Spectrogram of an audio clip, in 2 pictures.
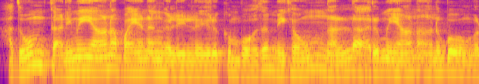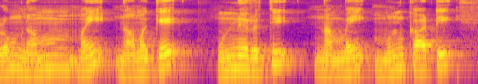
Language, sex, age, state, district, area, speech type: Tamil, male, 30-45, Tamil Nadu, Salem, urban, spontaneous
